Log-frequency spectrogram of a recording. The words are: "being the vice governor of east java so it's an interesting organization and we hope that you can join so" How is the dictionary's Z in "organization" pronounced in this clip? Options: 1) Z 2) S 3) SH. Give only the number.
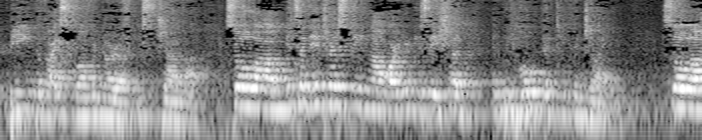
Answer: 1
